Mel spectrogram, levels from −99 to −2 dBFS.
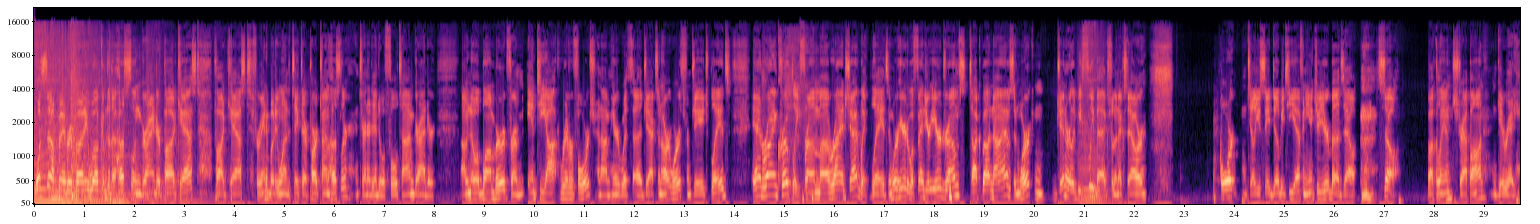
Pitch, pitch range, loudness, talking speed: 125 Hz, 115-150 Hz, -21 LUFS, 180 wpm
